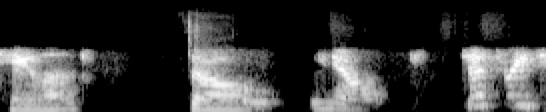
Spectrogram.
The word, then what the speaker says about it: Kaile: K A I L E is how you spell it and it's pronounced Kayla.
